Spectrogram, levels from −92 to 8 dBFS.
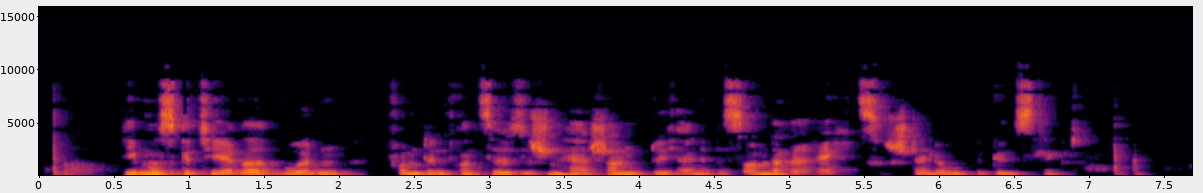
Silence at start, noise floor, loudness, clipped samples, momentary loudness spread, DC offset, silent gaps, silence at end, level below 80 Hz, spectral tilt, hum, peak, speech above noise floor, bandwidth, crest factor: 0.1 s; -50 dBFS; -25 LUFS; under 0.1%; 19 LU; under 0.1%; none; 0.35 s; -68 dBFS; -4 dB/octave; none; -8 dBFS; 25 dB; 9.4 kHz; 18 dB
